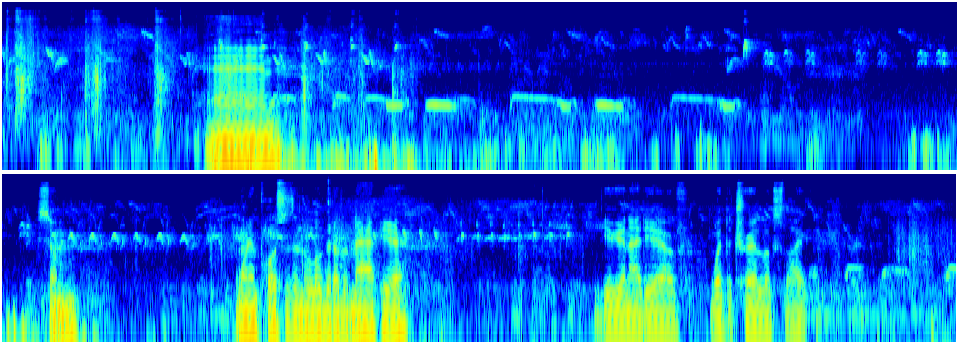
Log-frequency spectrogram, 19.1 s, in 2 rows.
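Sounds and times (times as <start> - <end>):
faint high bird chirps: 0.0 - 15.6.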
